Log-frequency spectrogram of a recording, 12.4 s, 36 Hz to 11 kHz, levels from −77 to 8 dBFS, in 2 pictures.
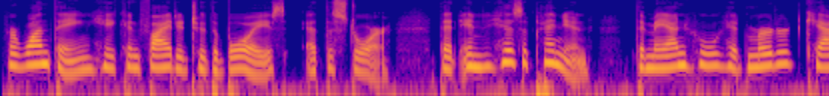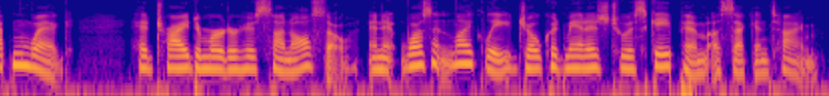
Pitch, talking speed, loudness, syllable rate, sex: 195 Hz, 205 wpm, -18 LUFS, 5.4 syllables/s, female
